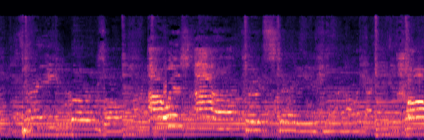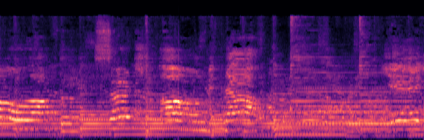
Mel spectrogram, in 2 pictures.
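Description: A man singing with an acoustic guitar, his voice in long sung phrases over steady guitar chords.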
